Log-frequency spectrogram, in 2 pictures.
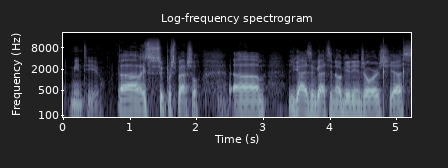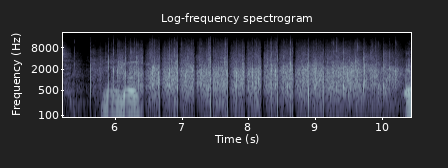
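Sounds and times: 
speech: 0.1 - 6.6
audience clapping: 4.8 - 10.4.

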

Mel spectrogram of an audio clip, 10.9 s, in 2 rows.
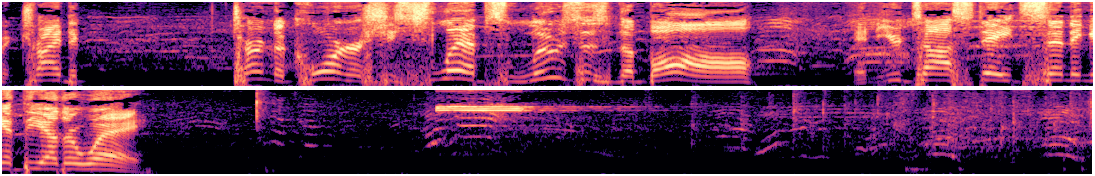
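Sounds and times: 
speech: 0.0 - 0.6, 1.2 - 6.3
referee's whistle: 7.6 - 8.8.

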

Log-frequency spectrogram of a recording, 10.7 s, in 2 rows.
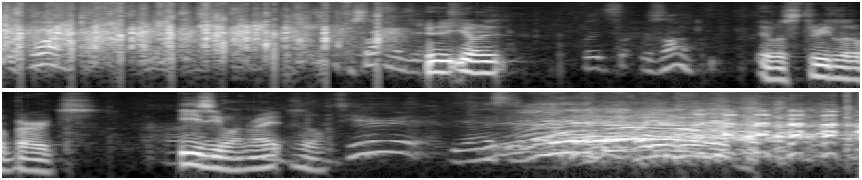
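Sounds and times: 
group clapping hands: 0.0 - 2.7, 10.4 - 10.7
speech: 0.2 - 0.6, 2.2 - 10.7
laughter: 8.5 - 10.7.

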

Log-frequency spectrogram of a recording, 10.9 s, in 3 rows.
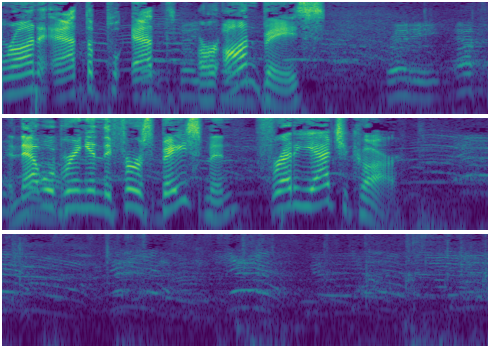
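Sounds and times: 
speech: 0.0 - 6.7
baseball dugout applauding and cheering: 5.1 - 10.9.

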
